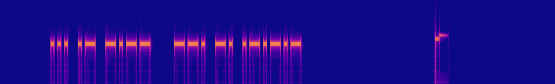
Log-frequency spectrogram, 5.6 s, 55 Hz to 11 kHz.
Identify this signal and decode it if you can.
Morse code, heard as a keyed tone, about 34 wpm, 700 Hz. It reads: SAY GN.
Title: Sentences from Top 300 Words and Abbreviations 35wpm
